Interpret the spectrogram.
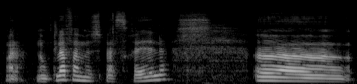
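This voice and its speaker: Low-voiced woman chatting through a scrapbook. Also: takes it slowly, a bit bright. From France. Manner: hesitant, many fillers and restarts, chatty. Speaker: scrapbooking vlogger. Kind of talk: casual show-and-tell of a craft album.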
